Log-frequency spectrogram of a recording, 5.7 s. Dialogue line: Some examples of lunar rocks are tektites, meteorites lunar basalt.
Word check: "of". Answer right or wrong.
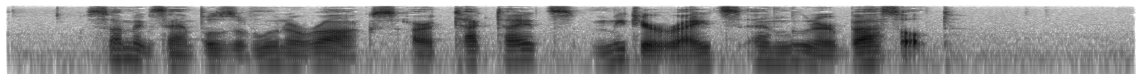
right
